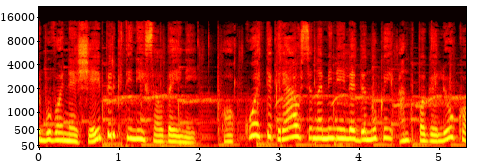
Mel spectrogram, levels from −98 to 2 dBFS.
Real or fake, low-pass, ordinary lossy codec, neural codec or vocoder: fake; 14.4 kHz; MP3, 64 kbps; vocoder, 48 kHz, 128 mel bands, Vocos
